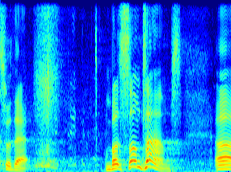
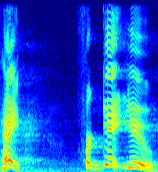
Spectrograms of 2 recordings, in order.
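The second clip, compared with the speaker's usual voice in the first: higher-pitched, dismissive retort; mock dismissal of a show-off; acted brush-off; 5 semitones higher, slower than usual. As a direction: brush them off in a raised pitch. Acted brush-off to a self-centred person.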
